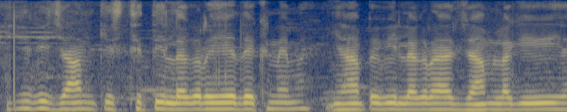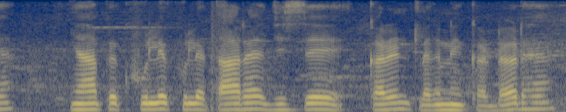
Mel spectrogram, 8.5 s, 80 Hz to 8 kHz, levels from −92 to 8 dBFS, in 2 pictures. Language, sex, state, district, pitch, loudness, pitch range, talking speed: Hindi, male, Bihar, Muzaffarpur, 160 Hz, -17 LUFS, 155-165 Hz, 220 wpm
